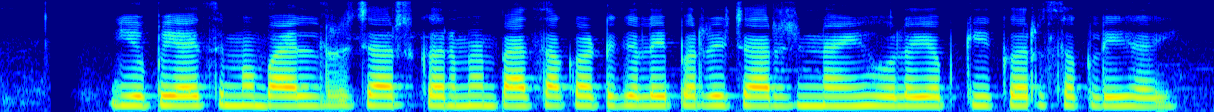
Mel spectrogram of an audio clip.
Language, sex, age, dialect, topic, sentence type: Magahi, female, 18-24, Southern, banking, question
